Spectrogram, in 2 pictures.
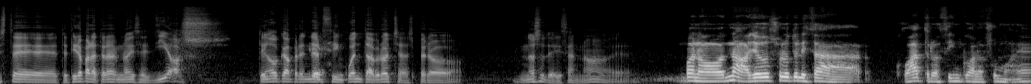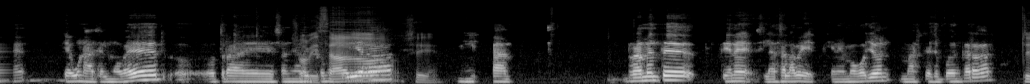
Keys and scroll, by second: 2.0 typing, 3.1 typing, 5.2 typing, 11.1 typing, 13.9-14.7 typing, 15.9-16.8 typing, 18.1 typing.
